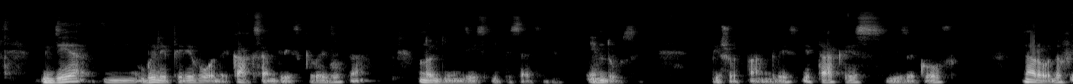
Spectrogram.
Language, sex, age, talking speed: Russian, male, 50-69, 100 wpm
